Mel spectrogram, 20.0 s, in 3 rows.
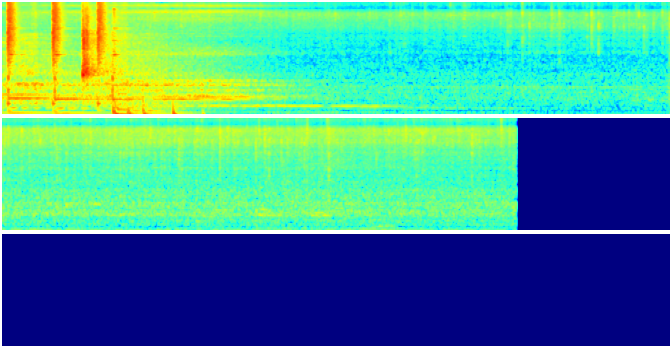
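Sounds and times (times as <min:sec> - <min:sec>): meat sizzling in frying pan: 0:04.9 - 0:11.8.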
